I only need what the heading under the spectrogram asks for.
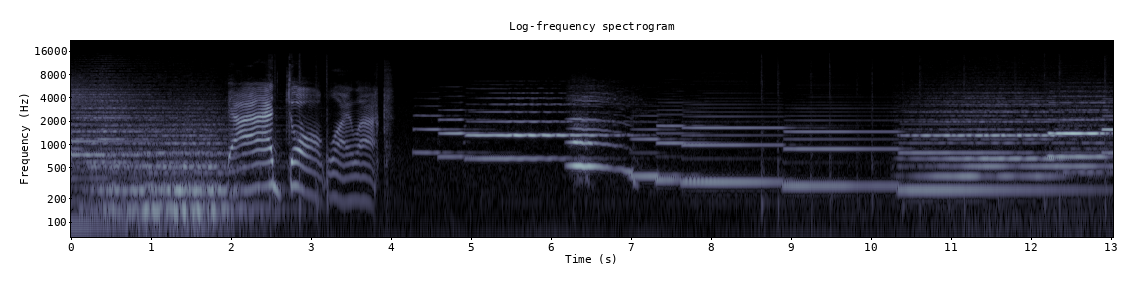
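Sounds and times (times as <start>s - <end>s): slow woodwind melody: 4.2s - 13.0s.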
